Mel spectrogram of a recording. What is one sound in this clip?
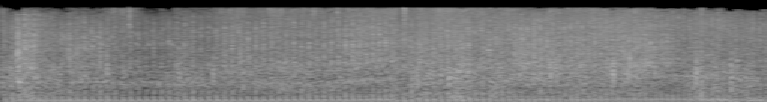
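An all-terrain vehicle engine putters steadily.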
